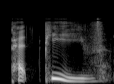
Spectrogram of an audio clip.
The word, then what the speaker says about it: pet peeve: Pet peeve. Don't release the T, pet. Just hold it.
